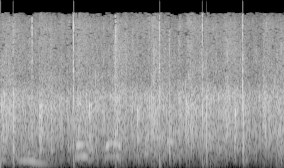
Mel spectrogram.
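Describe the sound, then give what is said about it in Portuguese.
An audience applauds a guest with dense, steady clapping that stays loud throughout, while a voice shows briefly over the start. “Uma salva de palmas pra você. Parabéns.”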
